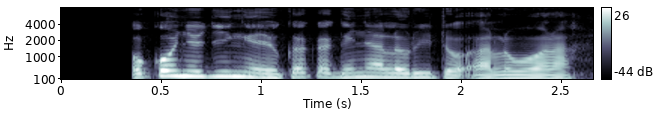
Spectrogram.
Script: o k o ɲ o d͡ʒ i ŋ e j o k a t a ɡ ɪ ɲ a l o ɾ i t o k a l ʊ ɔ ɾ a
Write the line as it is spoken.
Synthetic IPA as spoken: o k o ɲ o d͡ʒ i ŋ e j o k a k a ɡ ɪ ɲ a l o ɾ i t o ʔ a l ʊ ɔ ɾ a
